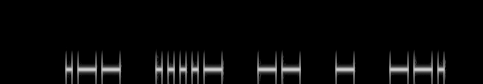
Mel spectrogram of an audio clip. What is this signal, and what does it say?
Morse code, heard as a keyed tone, about 20 wpm, spaced as for 14 wpm, 700 Hz. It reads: W4MTG
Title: 167 Lesson 27g - Number 7 - Call Signs 20wpm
